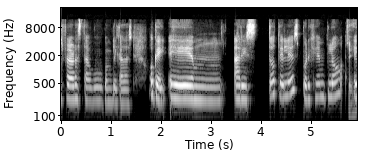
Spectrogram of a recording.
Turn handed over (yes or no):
no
